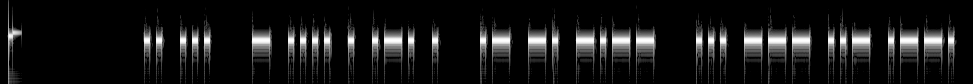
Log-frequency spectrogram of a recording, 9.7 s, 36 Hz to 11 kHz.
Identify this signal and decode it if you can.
Morse code, heard as a keyed tone, about 21 wpm, 700 Hz. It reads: IS THERE ANY SOUP
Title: Sentences from Top 1000 Words - Review Part 6 - 20wpm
